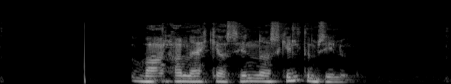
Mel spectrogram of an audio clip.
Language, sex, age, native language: Icelandic, male, 20-29, Icelandic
